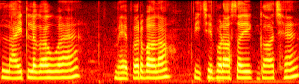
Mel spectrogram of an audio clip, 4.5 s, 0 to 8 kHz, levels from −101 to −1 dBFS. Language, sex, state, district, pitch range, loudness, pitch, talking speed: Hindi, female, Jharkhand, Deoghar, 220-235 Hz, -17 LUFS, 225 Hz, 160 wpm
